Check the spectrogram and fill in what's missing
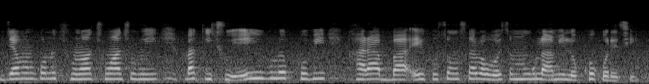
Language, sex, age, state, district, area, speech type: Bengali, female, 18-30, West Bengal, Purba Medinipur, rural, spontaneous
